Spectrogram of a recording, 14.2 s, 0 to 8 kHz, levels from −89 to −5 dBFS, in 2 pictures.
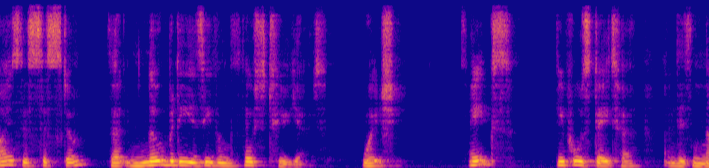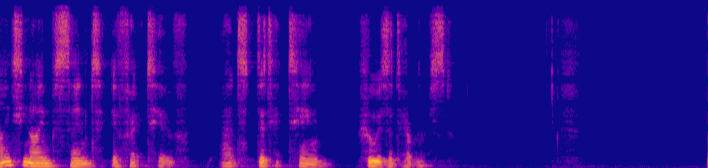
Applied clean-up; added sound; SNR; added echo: neural mask model DeepFilterNet 3.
